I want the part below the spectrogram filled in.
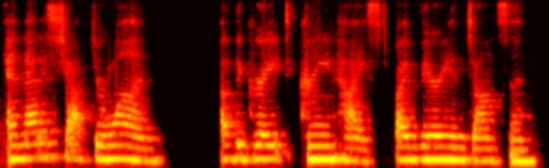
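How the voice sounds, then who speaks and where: A woman reading a children's novel aloud in an expressive storytelling style. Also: on the low side, slow pace, muffled recording, a little hiss or hum.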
